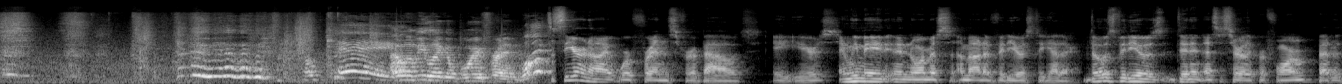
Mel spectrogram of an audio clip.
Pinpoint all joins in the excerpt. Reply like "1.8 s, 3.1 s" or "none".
5.6 s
